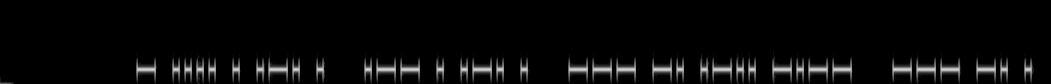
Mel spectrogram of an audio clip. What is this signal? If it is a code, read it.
Morse code, heard as a keyed tone, about 20 wpm, 700 Hz. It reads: THERE WERE ONLY ONE
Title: Sentences from Top 1000 Words - Review Part 2 - 20wpm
